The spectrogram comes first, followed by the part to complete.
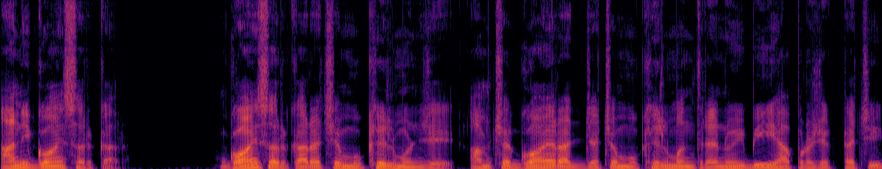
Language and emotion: Goan Konkani, neutral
